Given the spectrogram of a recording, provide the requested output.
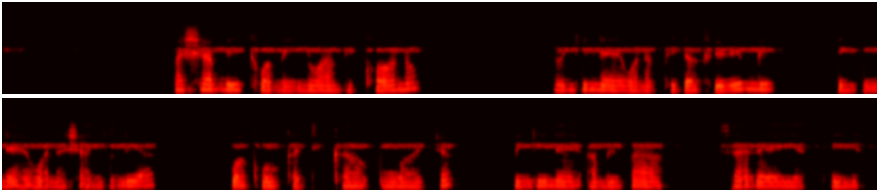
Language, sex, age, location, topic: Swahili, female, 25-35, Kisumu, government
